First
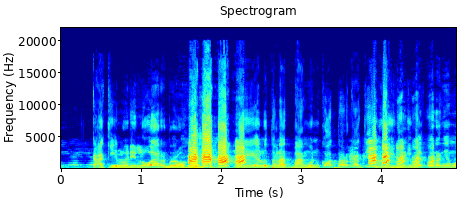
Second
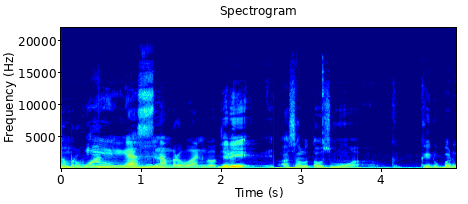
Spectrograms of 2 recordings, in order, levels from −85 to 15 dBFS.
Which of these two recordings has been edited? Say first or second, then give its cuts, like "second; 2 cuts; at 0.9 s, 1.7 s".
second; 1 cut; at 2.5 s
